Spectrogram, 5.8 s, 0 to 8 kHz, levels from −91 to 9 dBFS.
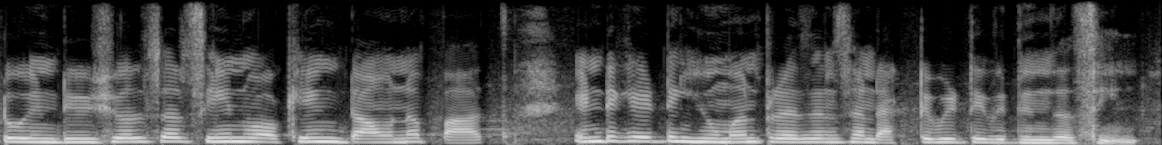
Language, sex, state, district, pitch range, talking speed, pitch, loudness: English, female, Gujarat, Valsad, 180-210 Hz, 165 wpm, 195 Hz, -11 LUFS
